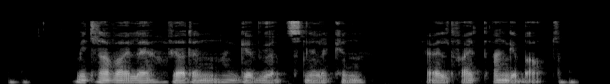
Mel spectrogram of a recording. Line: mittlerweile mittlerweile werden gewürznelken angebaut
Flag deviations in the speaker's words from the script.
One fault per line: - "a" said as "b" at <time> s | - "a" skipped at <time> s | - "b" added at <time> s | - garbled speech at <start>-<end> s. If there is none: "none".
- "mittlerweile" skipped at 1.6 s
- "weltweit" added at 4.2 s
